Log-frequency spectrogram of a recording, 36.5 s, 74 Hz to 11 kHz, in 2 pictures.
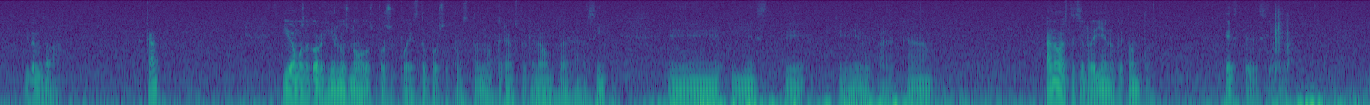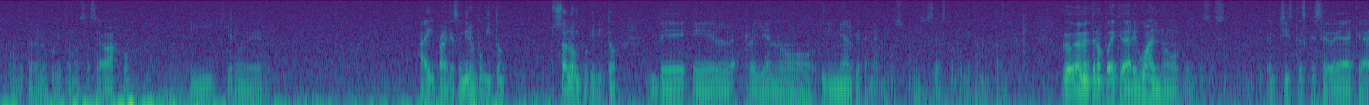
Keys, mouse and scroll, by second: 1.6 middle click, 3.5 click, 5.0-8.3 drag, 9.1 click, 11.0-12.4 drag, 14.2-15.5 drag, 16.2 click, 17.0 ctrl+z, 17.5-19.7 ctrl+drag, 20.6-26.1 drag, 29.4-31.9 drag, 34.6-36.5 drag.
